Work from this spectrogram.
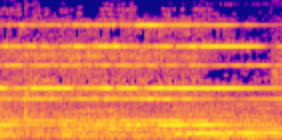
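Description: Mobile phone ringing in a room: a steady electronic ringtone with bright sustained tones, fairly loud, heard without talking.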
